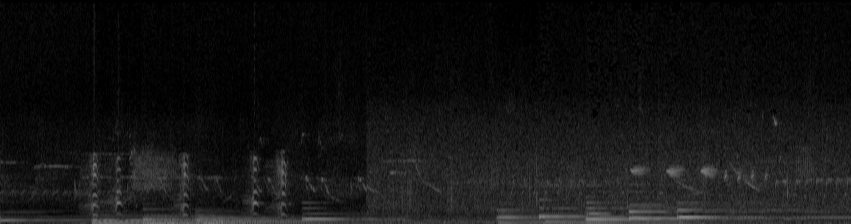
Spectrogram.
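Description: Geese honking repeatedly over instrumental background music with long held notes. The honks come for a few seconds starting about a second in, and a few small bird chirps come near the end.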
